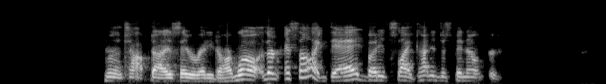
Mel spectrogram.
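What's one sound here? A woman speaks with animation, close to a microphone.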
